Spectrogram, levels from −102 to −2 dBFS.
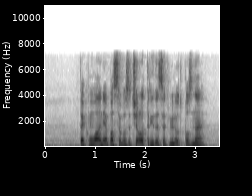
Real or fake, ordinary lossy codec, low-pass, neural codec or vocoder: fake; none; 7.2 kHz; codec, 16 kHz, 4 kbps, FunCodec, trained on LibriTTS, 50 frames a second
